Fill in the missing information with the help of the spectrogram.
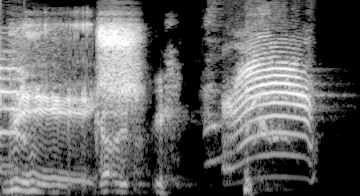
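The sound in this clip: Cat cries: a long, rough, strained yowl, then a shorter, clearer meow that rises and falls in pitch, with a brief gap between them.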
